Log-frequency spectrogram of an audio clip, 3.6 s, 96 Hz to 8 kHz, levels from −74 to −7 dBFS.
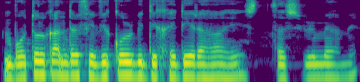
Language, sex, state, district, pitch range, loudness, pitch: Hindi, male, Arunachal Pradesh, Longding, 125-140 Hz, -17 LUFS, 130 Hz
